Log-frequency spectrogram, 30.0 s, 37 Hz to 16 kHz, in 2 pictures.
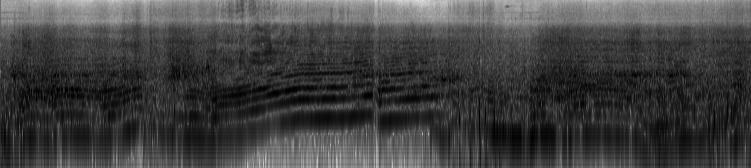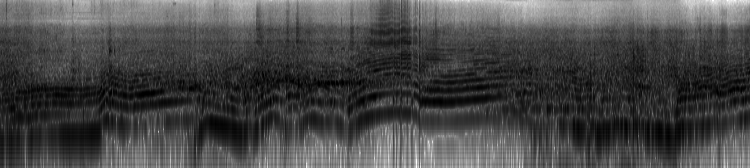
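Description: Renault Clio RS rally cars' 2.0-litre four-cylinder engines revving hard, the pitch climbing and dropping again and again through gear changes and lifts, with some tyre squeal. About two-thirds of the way through comes a run of short, quick rises and falls in the revs.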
